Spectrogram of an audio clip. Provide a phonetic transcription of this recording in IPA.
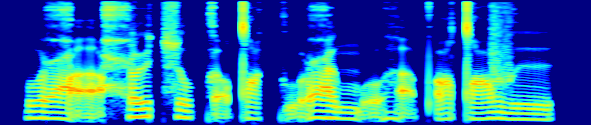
u ʕ a̰ ħ ʉ t͡s u k ṵ tˤ e k ṵ ʕ ɨ m o̰ ɦ a̰ pʼ o tˤ ɨ v ɨ

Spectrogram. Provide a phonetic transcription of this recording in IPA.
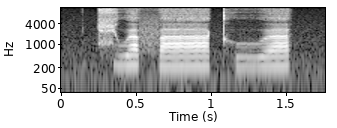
t͡ɕ u˦˥ a̯ f aː˦˥ kʰ u˦˥ a̯

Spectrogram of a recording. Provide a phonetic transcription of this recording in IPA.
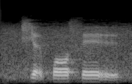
t͡ɕ ɛ̰˦˨ p ɔ˦ s ḛ˦˨ ɪ̯

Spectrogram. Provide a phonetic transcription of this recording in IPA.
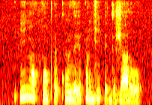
ʔ i ŋ ɔ̃ f ɔ̃ pʼ ɛ̰ kʷʼ ẽ ð ḛ p ə̃ ɡ i ʔ ḛ ɡ ɛ̰ ʒ a̰ ɾ o̰

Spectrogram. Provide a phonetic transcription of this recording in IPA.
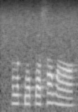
lˠ ə ɡ͡b ɔ ɓ ʊ sˤ ʌ v ɑ

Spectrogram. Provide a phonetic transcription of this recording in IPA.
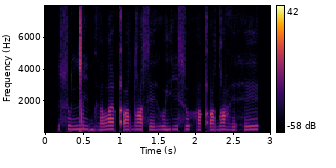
s u ŋ͡ǀ i bʱ ɘ lˠ i qʼ i dˤ i s e ɦ u j i s u h ɔ qʼ ɔ dˤ i ɦ e h e

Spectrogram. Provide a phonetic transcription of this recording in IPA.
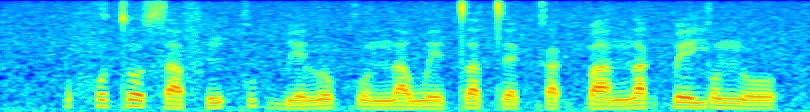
f o˦ t o˦˨ s a˨ f ĩ˨˦ k u˦˨ ɡ͡b e˨ l o˧ k o˨ n a˨ w e˨ t a˧ t ɛ˨ k a˨ k͡p a˧ n a˦ k͡p e˦ j o˦ n o˧

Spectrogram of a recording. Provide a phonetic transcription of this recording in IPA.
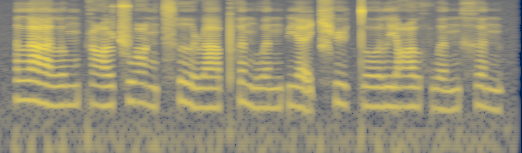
l ä˥˨ l ʊ˨˦ ŋ k ɑ˨˦ ʊ̯ ʈ͡ʂ w ɑ˥˨ ŋ t͡sʰ ɹ̩˥˨ ɻ ä˨˦ pʰ ə˥˨ n w ə˨˦ n p j ɛ̰˨˩ t͡ɕʰ y˥˨ t̪ o˦ ʊ̯ l j ɑ˦ ʊ̯ x w ə˨˦ n x ə˥˨ n

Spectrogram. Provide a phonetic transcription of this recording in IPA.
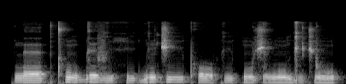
n ɛ˦ | tʰ ũ˦ ɡ͡b e˦ v i˨ h iː˨ ɡ͡b ĩ˦ t͡ʃ iː˦ pʰ oː˦˨ k i˦ p ũ˨˦ ʃ ɪ˨ ŋ ũ˨ ɡ i˦ t͡ʃ ũ˨

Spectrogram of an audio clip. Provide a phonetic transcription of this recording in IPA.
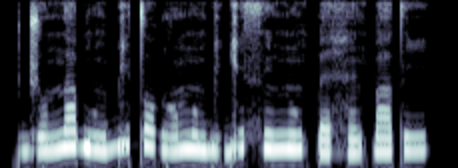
d͡ʒ o˧ n a˦ b ũ˧ ɡ͡b i˦ t ɔ˦˨ ɡ ɔ̃˨˦ m ũ˧ b i˧ ɡ i˦ s ĩ˦ n ũ˦ k͡p ɛ˧ h ɛ̃˧ k͡p a˦ t i˦

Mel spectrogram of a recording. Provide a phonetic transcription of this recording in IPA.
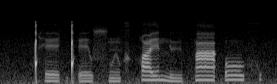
ǃʰ e˩ ǃʼ e˩ sʷ ẽ˩ xʷ qʷ e˥ n y˩ p ã˥ ʔ o˥ xʷ

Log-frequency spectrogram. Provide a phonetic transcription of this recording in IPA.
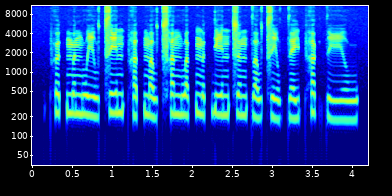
pʰ ɵ˧ t̚ m ɵ˧ n w iː˨˩ w t͡s iː˧ n pʰ ɐ˨˥ t̚ m ɐ˨˩ w t͡sʰ ɐ˧ n w ɐ˨˥ k̚ ŋ ɵ˨˥ t̚ j iː˧ n t͡s ɵ˧ n t̪ ɐ˨˧ w t͡s iː˨˩ w t̪ e˨˧ j pʰ ɐ˥ k̚ t̪ iː˨ w

